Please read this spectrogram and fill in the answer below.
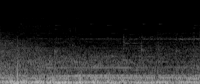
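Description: Soundtrack music with steady sustained tones, mixed with the running engine of a BMW M5 sedan driving fast.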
